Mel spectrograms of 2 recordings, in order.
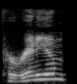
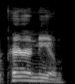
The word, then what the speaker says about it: perineum: Is it pronounced perineum or perineum? Yes. Both. Both.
